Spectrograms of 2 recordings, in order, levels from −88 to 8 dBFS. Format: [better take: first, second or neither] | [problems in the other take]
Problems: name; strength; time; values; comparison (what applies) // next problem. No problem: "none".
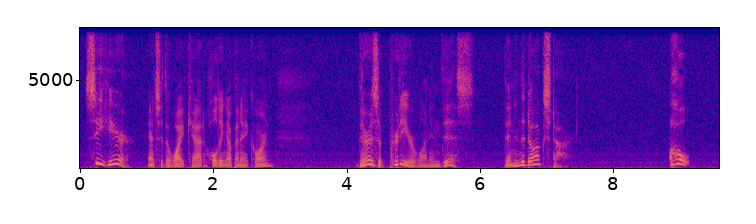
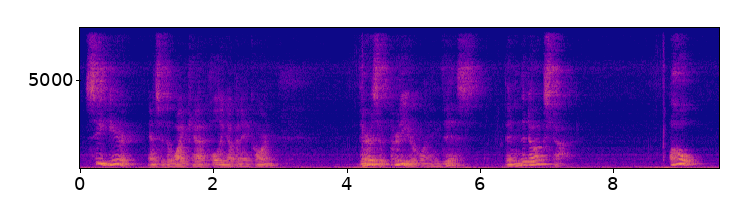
first | background sound (Purr); 14 dB below the speech // room echo; dies away in 0.6 s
